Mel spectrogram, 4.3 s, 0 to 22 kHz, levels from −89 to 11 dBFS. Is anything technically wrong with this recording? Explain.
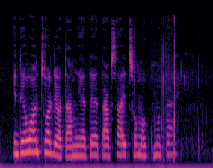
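No technical faults are audible.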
